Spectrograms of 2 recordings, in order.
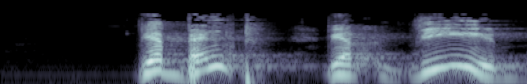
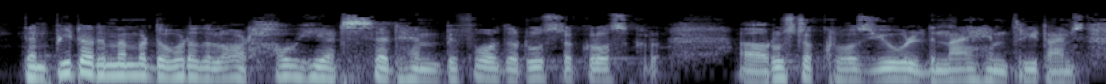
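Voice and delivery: low, soft storytelling voice; hushed scripture retelling; 7 semitones lower, 8 dB quieter than usual. A narrator's reading. Preacher recounting Peter's denial to congregation, hushed.

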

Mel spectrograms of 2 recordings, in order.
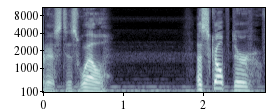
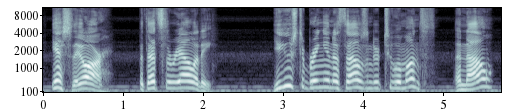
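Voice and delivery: higher-pitched, exasperated wife pressing the point; wife Laura; 9 semitones higher than usual. A narrator's reading. Wife pushing back on her husband's muse, higher and exasperated. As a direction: voice Laura higher, frustrated about the bills.

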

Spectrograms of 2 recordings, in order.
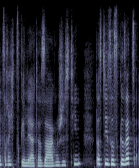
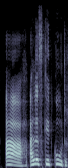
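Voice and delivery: slow, louder exclamation; drawn-out, raised call; exclaiming; 3 semitones higher, 5 dB louder than usual. A narrator's reading. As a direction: call out slowly that all is well. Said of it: "rief die Dubois aus".

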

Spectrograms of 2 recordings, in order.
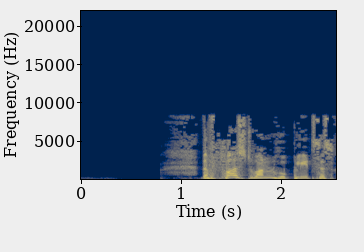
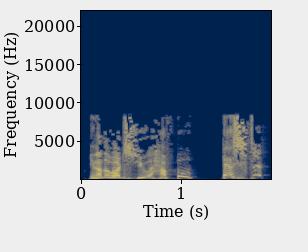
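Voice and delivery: normal talking voice

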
